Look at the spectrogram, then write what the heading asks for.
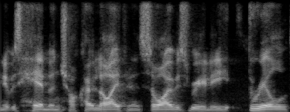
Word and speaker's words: Leibniz: right, and Leibniz, I'm so glad you said Leibniz, because I have never known how to pronounce that biscuit.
